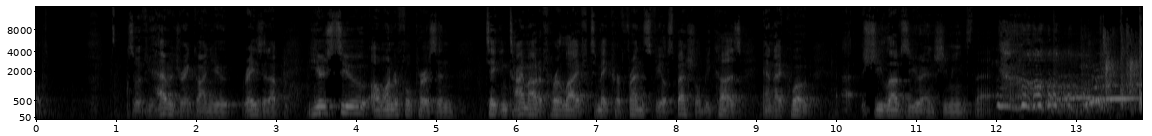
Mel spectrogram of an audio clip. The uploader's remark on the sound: Getting laughs from a live audience and being flanked by some other incredible past guests along the way.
